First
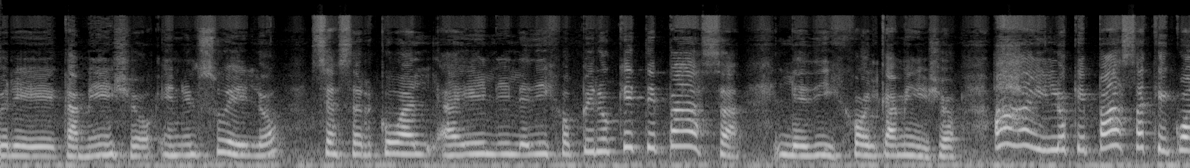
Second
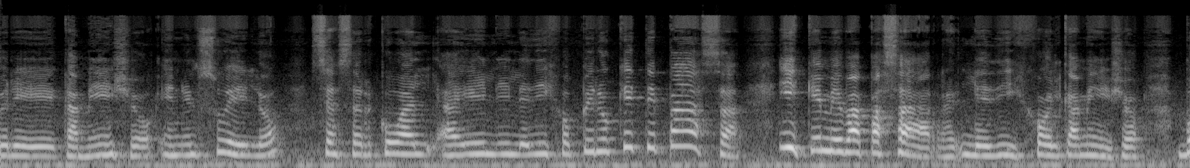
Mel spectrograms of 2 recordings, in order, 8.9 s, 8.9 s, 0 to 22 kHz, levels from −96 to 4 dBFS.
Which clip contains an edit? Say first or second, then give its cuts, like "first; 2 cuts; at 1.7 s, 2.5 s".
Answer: first; 2 cuts; at 5.8 s, 7.4 s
